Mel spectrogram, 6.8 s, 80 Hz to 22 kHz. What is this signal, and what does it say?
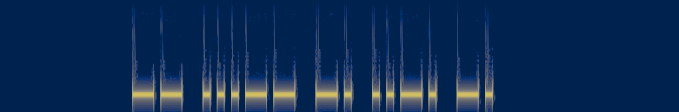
Morse code, heard as a keyed tone, about 17 wpm, 700 Hz. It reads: M3NFN
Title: DXCC-100 Call Signs - 5 Characters - 17wpm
